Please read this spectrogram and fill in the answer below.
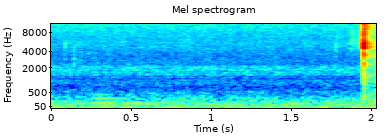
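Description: Quiet room tone with a faint low rumble. Right at the end there is a single sharp click just as a man's voice begins.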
